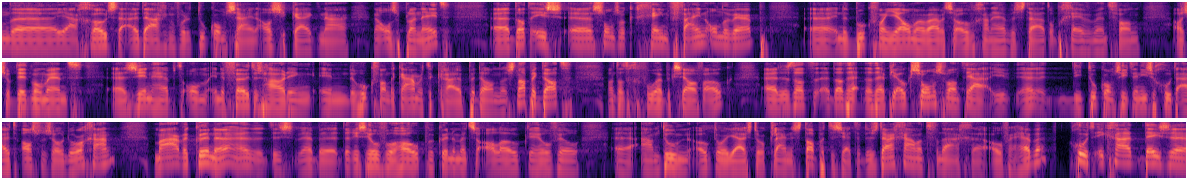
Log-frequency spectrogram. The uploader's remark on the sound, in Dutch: Een live podcast opname vanaf het Happinez Festival. Aan het einde van de opname hoor je wat ruis.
